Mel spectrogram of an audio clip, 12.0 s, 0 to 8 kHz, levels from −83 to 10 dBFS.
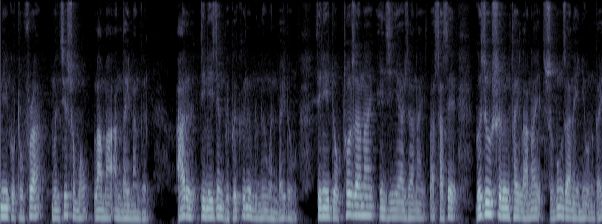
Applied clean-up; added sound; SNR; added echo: none; none; none; none.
